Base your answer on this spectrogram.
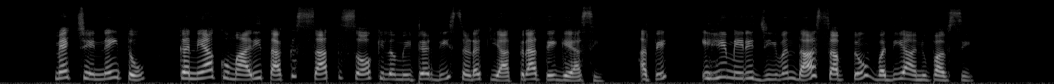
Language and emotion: Punjabi, happy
